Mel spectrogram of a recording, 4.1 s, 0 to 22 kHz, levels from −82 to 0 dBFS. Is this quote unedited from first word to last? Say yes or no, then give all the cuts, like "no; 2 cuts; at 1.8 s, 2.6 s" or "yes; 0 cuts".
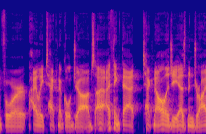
yes; 0 cuts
